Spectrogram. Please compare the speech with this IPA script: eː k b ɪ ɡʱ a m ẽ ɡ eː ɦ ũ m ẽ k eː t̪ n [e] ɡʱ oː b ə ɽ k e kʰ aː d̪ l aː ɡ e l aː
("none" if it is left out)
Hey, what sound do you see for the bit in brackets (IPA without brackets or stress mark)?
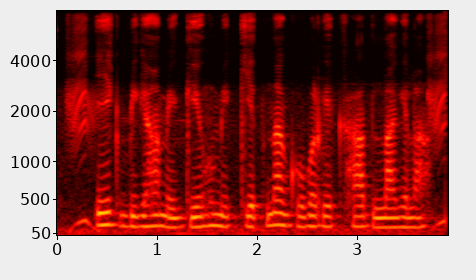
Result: a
